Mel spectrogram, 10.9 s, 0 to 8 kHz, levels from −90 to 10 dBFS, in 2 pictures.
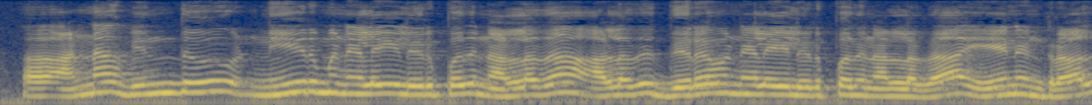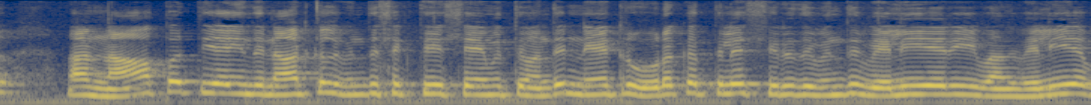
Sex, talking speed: male, 150 wpm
